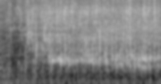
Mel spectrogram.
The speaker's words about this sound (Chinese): 咱来听一个气泡水的声音，来喽！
